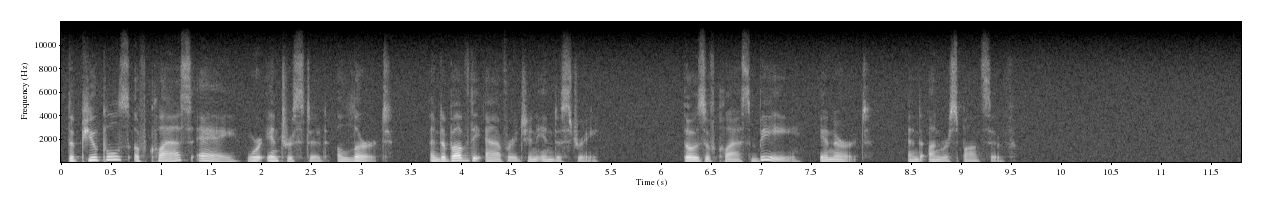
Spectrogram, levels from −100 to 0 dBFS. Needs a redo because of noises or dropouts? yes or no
no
